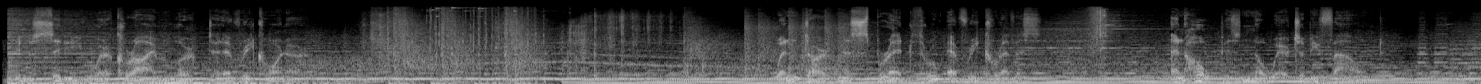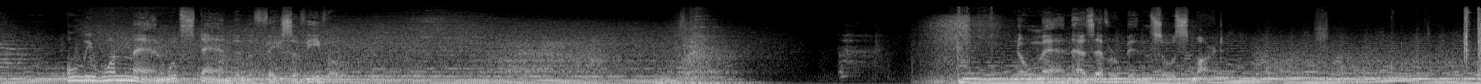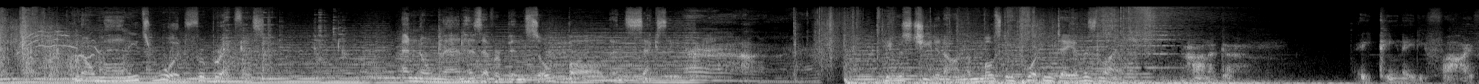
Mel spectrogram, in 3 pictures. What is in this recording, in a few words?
Trailer; Bulls Eye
